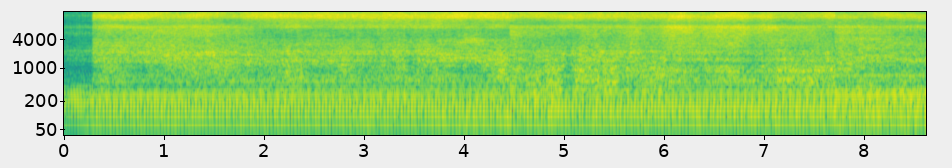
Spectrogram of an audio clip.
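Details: Ryobi pressure washer small single-cylinder engine after fixing lost compression, cylinder soaked with penetrating oil; steady, even drone holding speed while washing under load, no misses or knocks: normal running under load.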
